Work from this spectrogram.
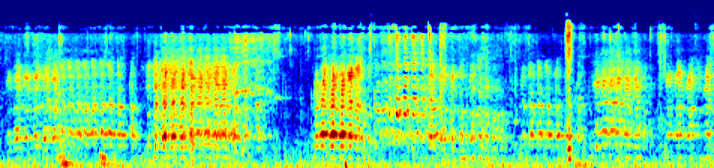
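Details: Baby goat calling with four or five separate shaky, vibrato bleats, each about a second long, spaced by quieter pauses, with a faint click and low rumble between calls.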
